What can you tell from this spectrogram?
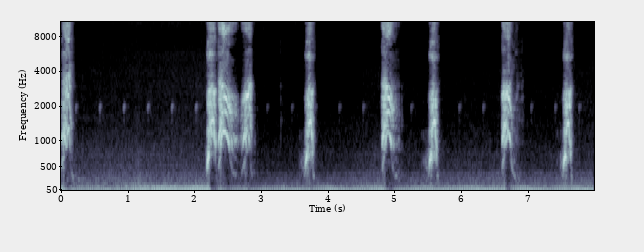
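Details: Yorkshire Terriers, the pets named Khao Niao and Som Tam, bark in short sharp bursts: an opening yap, a quick double bark near two seconds, then single barks roughly every second over a low steady hum.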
